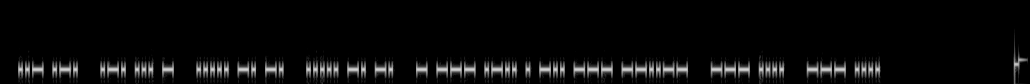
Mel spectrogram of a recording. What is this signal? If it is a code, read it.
Morse code, heard as a keyed tone, about 36 wpm, 700 Hz. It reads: UR RST 5NN 5NN TOLEDO, OH OH
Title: Practice QSO - Exchange 1 - Beginning - 35wpm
